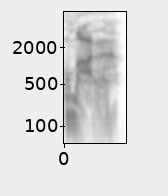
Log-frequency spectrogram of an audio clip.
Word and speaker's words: Umar: Umar. Make pressure on the M. Umar Umar.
